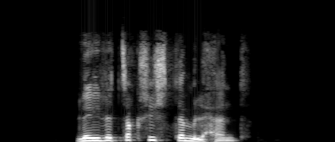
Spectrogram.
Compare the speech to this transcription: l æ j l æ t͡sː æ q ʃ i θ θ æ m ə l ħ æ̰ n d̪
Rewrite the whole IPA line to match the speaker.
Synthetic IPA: l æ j l æ t͡sː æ q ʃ i ʃ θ æ m ə l ħ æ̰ n t̪

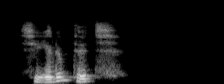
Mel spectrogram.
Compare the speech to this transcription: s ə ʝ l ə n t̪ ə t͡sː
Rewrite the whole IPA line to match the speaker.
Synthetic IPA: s ə ʝ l ə m t̪ ə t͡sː

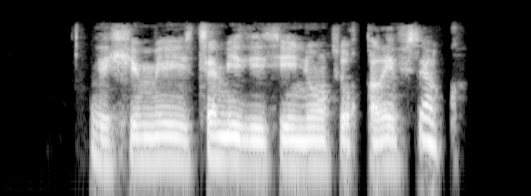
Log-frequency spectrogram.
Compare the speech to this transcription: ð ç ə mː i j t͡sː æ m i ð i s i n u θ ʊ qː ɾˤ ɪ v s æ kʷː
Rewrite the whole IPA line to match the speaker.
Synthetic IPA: ð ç ə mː i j t͡sː æ m i ð i θ i n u θ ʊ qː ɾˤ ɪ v θ æ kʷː

